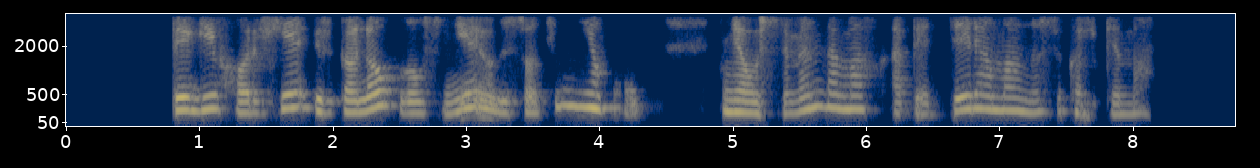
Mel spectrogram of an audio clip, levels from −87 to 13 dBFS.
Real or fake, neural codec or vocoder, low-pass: fake; codec, 16 kHz, 1.1 kbps, Voila-Tokenizer; 3.6 kHz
